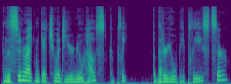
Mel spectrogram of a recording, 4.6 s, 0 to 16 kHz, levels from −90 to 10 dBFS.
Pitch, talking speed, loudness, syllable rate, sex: 135 Hz, 245 wpm, -22 LUFS, 6.6 syllables/s, male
